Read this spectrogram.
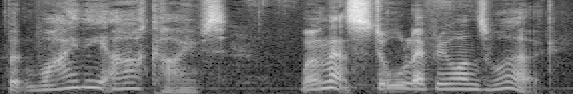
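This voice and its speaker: An actor playing a cool, self-assured young detective in a video game, speaking in a clipped, formal, composed way. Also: male voice, high voice, wildly swooping pitch, a little slow, vocal fry, slightly rough, exaggerated voice. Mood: brisk, confident. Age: young adult. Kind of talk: video game cutscene acting.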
